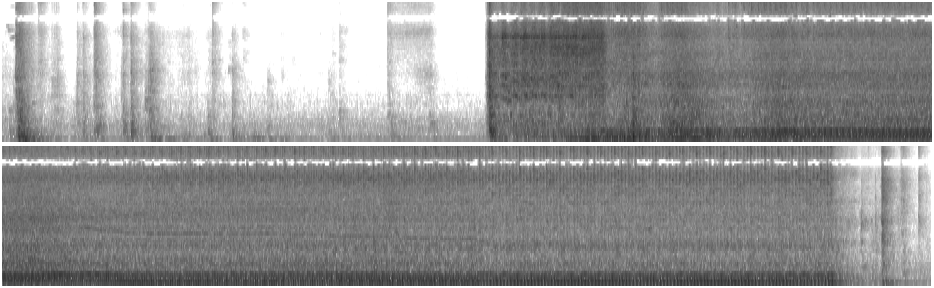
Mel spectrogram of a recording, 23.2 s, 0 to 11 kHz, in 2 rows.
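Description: A 1965 Volkswagen Type 3 notchback's rear-mounted air-cooled flat-four is cold-started after four days parked. After a few light clicks and knocks, it fires about six seconds in and runs at a steady idle. It cuts off suddenly near the end.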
